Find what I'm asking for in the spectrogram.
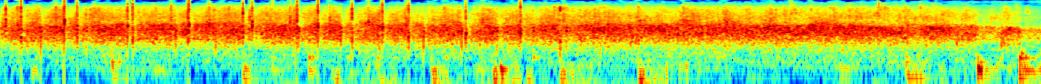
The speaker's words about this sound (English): Please, as I give the podium to Gordon, give a warm welcome to all of our speakers and our moderator.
